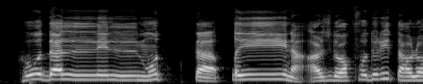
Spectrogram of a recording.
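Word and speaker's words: هُدًى لِّلْمُتَّقِينَ: কফ ইয়াজের কি, কি, কফটা মোটা করে উচ্চারণ করতে হবে, কি, এভাবে। নুন যেমন না, কি না, হুদাল লিল মুত্তাকিনা।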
